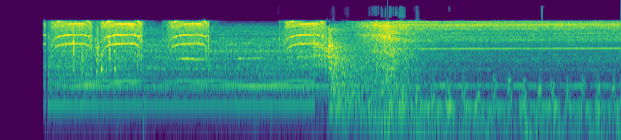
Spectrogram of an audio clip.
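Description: Produced logo-animation sound effects. A steady machine-like hum with a high figure repeating about twice a second gives way, about three seconds in, to a sweep and then a fast pulsing beat.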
